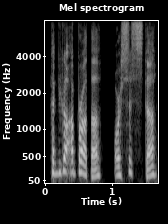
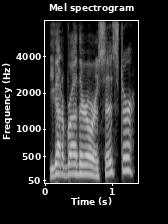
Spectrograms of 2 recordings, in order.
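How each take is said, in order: First: Put-on British RP, higher pitched; fake received pronunciation. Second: Said in the usual way. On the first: Asking a girl for a second try, in fake RP. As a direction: imitate a fake English RP accent. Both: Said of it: "I spoke with a fake received pronunciation".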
